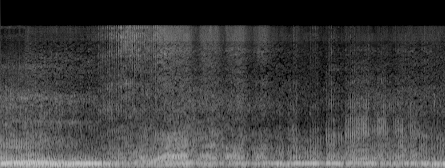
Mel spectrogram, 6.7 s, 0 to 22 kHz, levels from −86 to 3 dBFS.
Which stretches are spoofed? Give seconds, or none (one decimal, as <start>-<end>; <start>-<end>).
1.8-4.3; 4.7-5.2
